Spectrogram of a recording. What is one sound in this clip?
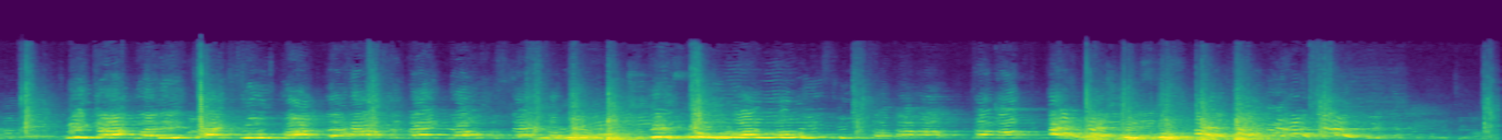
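Sneakers squeak and shoes pound on a hardwood court in a large echoing gym.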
